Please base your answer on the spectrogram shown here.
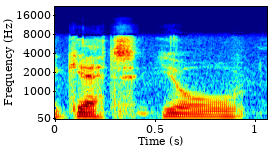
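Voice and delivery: normal talking voice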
